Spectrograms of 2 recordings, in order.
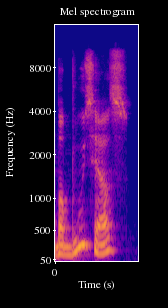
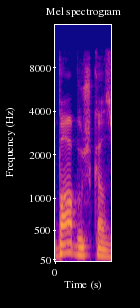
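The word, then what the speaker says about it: бабуся: And Ukrainian babusias, not babushkas, babusias, that is the proper pronunciation.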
